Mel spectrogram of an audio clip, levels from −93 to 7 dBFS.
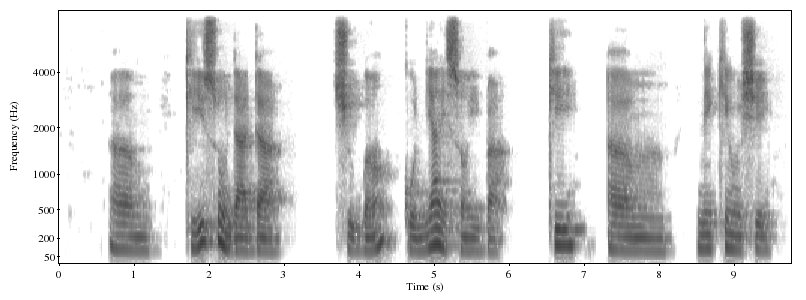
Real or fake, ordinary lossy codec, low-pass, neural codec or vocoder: real; none; 7.2 kHz; none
